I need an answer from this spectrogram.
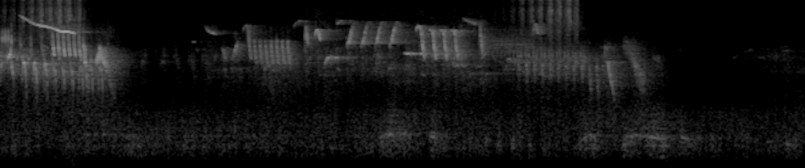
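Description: Forest birds singing: series of quick, high chirping trills and a falling whistle, with a brief pause about two seconds in, fading out near the end.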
